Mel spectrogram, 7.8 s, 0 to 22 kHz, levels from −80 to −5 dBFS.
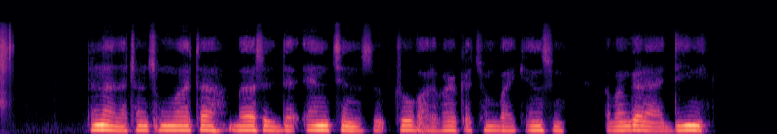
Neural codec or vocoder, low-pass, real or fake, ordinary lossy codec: codec, 24 kHz, 0.5 kbps, DualCodec; 10.8 kHz; fake; none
